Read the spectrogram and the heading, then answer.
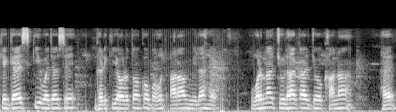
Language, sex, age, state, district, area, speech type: Urdu, male, 18-30, Bihar, Purnia, rural, spontaneous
